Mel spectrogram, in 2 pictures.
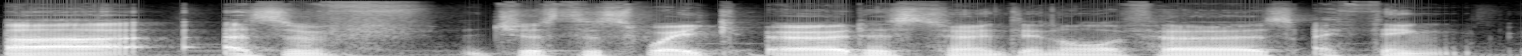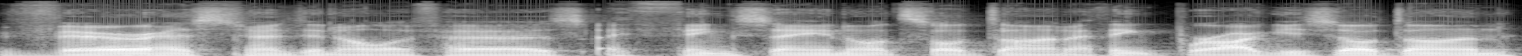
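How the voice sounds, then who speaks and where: Speaking with an Australian accent, a man talks at a fairly quick pace and fairly low pitch with hardly any pauses, in a very clean recording with a silent background. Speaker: streamer and fan dub editor. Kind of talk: casual live stream chat. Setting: live stream. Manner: animated.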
